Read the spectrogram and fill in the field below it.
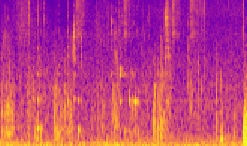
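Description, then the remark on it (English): Someone chugs a drink from a glass, with quick wet gulps and liquid sloshing in a steady rhythm, ending with a sharp louder knock as the glass comes down. “We're going to chug? That's what we're going to do? We're just chug. We're chugging? Let's chug it.”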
